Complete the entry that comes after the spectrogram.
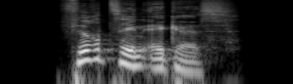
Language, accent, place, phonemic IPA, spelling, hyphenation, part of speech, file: German, Germany, Berlin, /ˈfɪʁtseːnˌ.ɛkəs/, Vierzehneckes, Vier‧zehn‧eckes, noun, De-Vierzehneckes.ogg
- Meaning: genitive singular of Vierzehneck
